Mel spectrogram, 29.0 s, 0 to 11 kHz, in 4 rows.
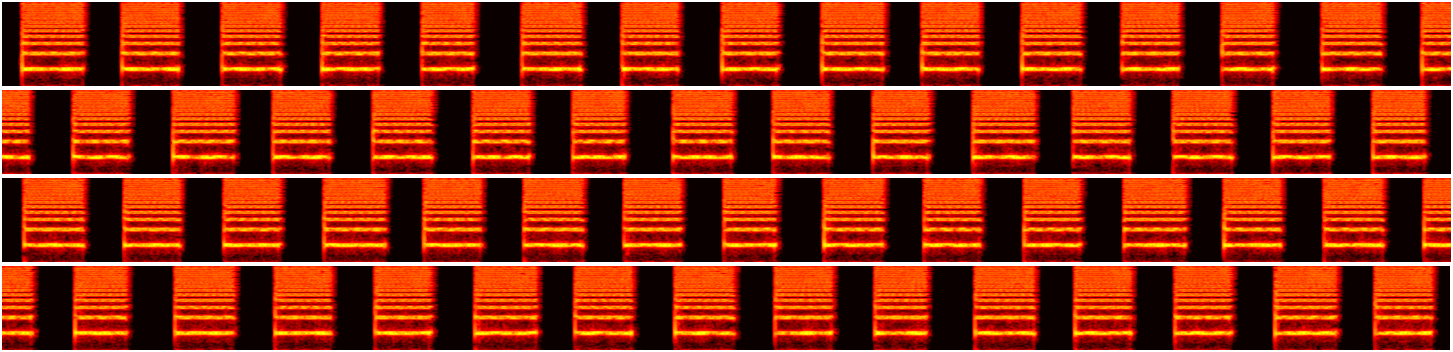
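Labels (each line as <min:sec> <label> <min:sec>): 0:00.0 Loud, high-pitched, repeating digital alarm tones. 0:29.0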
